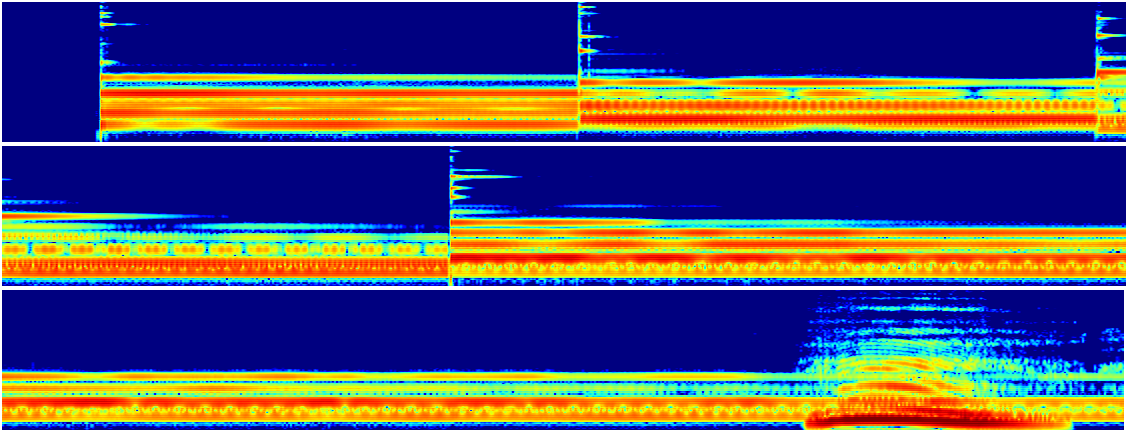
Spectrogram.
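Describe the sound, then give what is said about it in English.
Four bright chimes are struck a couple of seconds apart, each tone ringing out and lingering in a long, shimmering sustain. A brief wavering, sliding tone rises near the end. “Those beautiful chimes wake up my ears, and I feel my heart open, and it hears them too.”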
